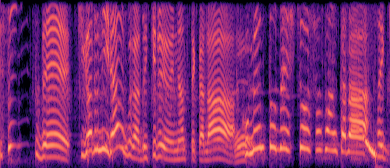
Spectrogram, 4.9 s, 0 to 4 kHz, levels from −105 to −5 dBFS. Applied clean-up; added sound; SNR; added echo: neural mask model RNNoise.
